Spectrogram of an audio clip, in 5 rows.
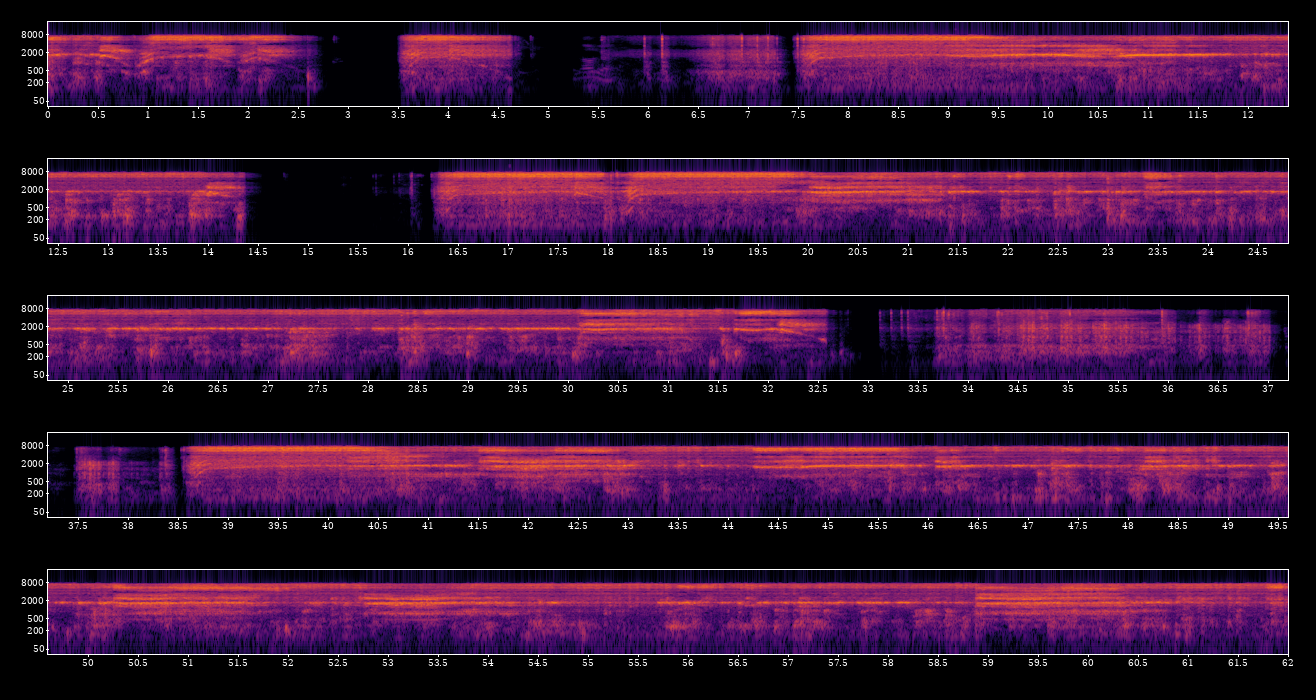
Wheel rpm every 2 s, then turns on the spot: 160, 40, 10, 30, 200, 230, 230, 40, 130, 180, 230, 230, 230, 230, 230, 230, 50, 20, 20, 110, 230, 230, 220, 230, 230, 230, 230, 230, 230, 230, 230.
32-38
